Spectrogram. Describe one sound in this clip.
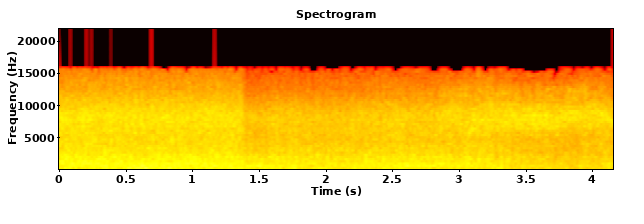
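Water runs steadily.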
